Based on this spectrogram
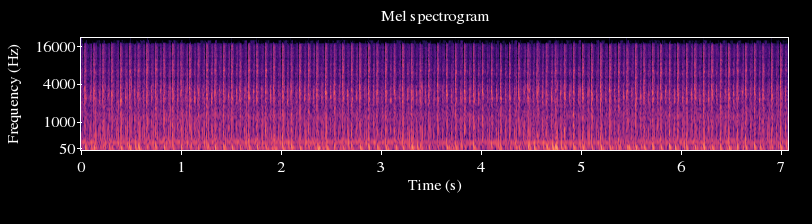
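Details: Old lawnmower engine revived after sitting, running with its crusty muffler removed: loud, raw, rapid crackling exhaust barks over a fairly steady idle; head gasket known to be bad. Running without muffler.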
